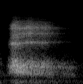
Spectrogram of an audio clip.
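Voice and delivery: mock stunned oh; breathy deflated oh. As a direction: exhale a stunned oh. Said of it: "I heard people go".

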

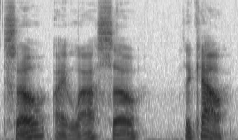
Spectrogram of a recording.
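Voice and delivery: usual speaking voice

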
